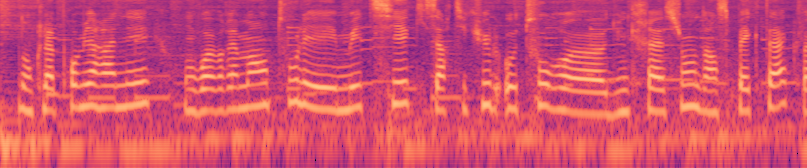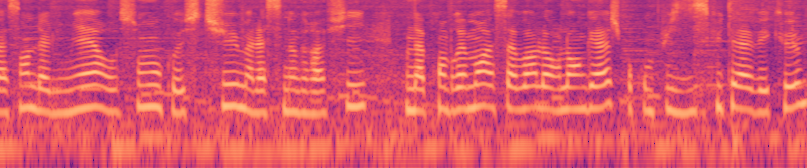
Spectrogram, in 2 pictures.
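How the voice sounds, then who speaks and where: Against noticeable background noise, a woman with a high pitch speaks at a moderate pace in monotone, flat intonation. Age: 20s. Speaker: drama school student in technical direction. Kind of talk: interview testimony.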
